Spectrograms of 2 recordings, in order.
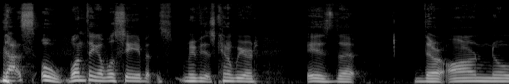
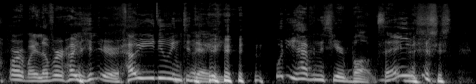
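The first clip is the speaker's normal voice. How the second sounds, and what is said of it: Put-on West Country accent. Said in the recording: “his West Country accent”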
